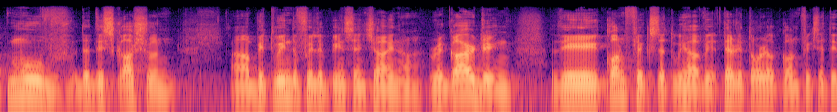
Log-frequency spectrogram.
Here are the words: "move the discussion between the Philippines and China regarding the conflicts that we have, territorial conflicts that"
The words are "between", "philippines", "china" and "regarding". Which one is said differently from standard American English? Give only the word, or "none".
philippines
